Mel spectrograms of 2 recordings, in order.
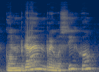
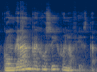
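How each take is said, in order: First: "gran regocijo" said slowly, leaning on gran; slow it down and weigh "gran"; stress on gran. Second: Said in the usual way. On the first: Shown as a demonstration. (lento, con énfasis en "gran") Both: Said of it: "Aquí termina el énfasis de la historia".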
